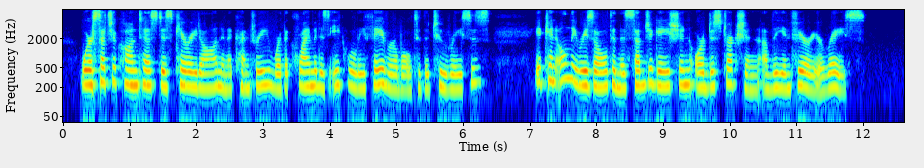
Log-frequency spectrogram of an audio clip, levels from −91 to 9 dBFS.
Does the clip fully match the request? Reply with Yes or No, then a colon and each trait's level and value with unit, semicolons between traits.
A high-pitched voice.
Yes: high, 210 Hz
